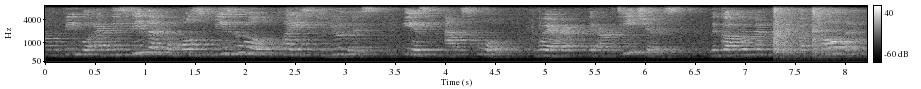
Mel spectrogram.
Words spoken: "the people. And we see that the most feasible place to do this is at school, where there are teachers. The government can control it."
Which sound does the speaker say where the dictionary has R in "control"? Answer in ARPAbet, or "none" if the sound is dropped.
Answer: none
